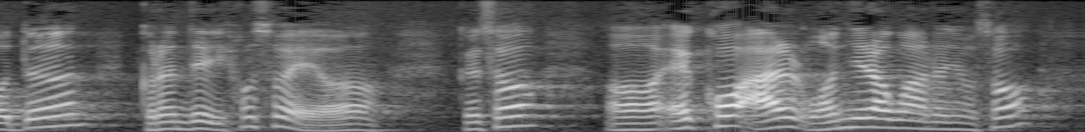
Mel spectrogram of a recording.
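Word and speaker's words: EcoRI: 할까 하는 얘기는 뭐냐면 여기에 제가 이제 그 일대의 코 ri 라고 읽었는데 저게 i 로 쓰여져 있긴 하지만 저게 어 그러니까 그리스 문자의 요인이 까 아이가 아니라 사실은 일이라는 거에요 일요일 가 빼내서 이렇게 숭 거죠 그래서 에코 r1 인거죠 원 제가 지난번에 ri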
